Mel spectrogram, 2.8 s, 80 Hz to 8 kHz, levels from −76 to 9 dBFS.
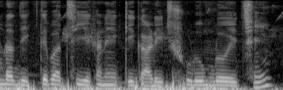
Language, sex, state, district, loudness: Bengali, male, West Bengal, Cooch Behar, -15 LUFS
